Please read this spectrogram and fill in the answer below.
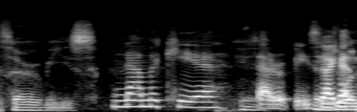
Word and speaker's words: Namikier: It's called Namikier Therapies. Namikier Therapies.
